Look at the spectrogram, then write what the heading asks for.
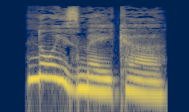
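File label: "noisemaker", British English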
